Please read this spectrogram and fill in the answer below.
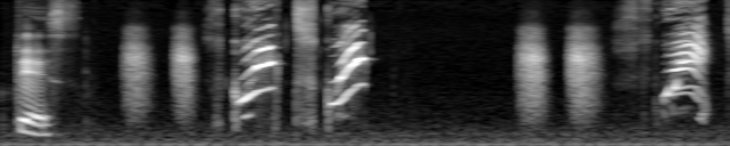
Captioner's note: sniffs and squeaks; both sniff and squeak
